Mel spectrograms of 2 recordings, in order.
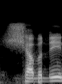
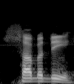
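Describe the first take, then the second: First: ਸ਼ਬਦੀ opening with "sh"; wrong sh sound. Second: ਸ਼ਬਦੀ as "sabdi", with s; plain s sound. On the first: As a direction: say ਸ਼ਬਦੀ as "shabdi". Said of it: "ਨਹੀਂ ਕਹਿਣਾ". (ਸ਼ਬਦੀ ਨੂੰ ਪੈਰ ਬਿੰਦੀ ਵਾਲੇ ਸ਼ ਨਾਲ) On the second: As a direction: open ਸ਼ਬਦੀ on s, not sh. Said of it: "ਉਚਾਰਨ ਸੱਸੇ ਦਾ ਹੋਵੇ". (ਸ਼ਬਦੀ ਨੂੰ ਸੱਸੇ ਨਾਲ "ਸਬਦੀ") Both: Shown as a demonstration.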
